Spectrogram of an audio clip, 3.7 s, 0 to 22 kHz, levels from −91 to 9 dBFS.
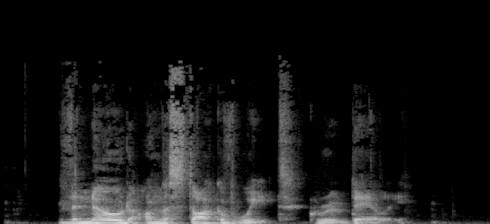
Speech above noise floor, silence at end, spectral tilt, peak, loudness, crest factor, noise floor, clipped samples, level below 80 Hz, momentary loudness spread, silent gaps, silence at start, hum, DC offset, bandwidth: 39 dB; 0.65 s; -6.5 dB/octave; 0 dBFS; -15 LUFS; 16 dB; -54 dBFS; under 0.1%; -48 dBFS; 19 LU; none; 0.45 s; none; under 0.1%; 16 kHz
